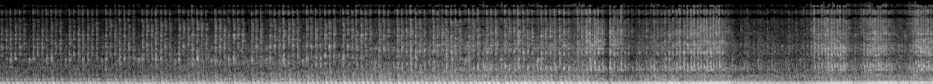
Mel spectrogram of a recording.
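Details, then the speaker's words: 1929 Ford Model A hot rod, flathead four, Tattersfield downdraft intake, Stromberg 97 carb, Model B distributor, started before a drive: loud steady four-cylinder chuff at idle, clean revs, no misfires; exhaust much quieter than before, still loud. "Much better, actually much quieter overall than it was. I mean, it's still pretty loud, but definitely better."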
